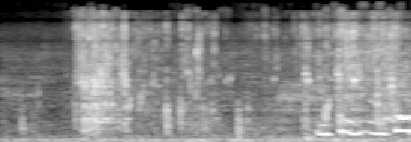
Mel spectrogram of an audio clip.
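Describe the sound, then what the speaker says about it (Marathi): Salted seawater is poured into a tub holding live mudskippers, producing bursts of splashing and sloshing, with a person talking over it. "थोडा टपन पाणी टाकायचा, तो पण खारा, आणि त्याच्यात मीठ टाकायचं"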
